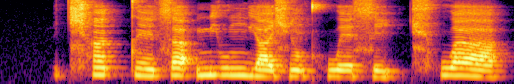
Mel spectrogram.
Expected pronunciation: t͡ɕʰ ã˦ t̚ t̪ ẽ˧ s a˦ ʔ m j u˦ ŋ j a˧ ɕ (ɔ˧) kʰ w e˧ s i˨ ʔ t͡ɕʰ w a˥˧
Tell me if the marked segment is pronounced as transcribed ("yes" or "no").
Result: no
